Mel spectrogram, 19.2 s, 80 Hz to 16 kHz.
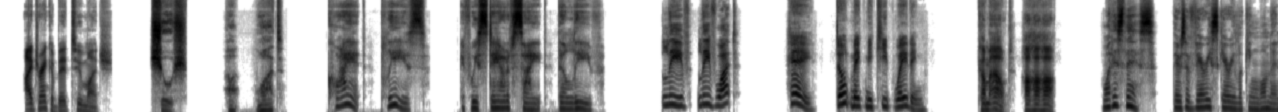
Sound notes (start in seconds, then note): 2.2 shhh!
